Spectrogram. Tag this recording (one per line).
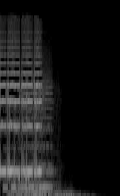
splash
button
alarm
typing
